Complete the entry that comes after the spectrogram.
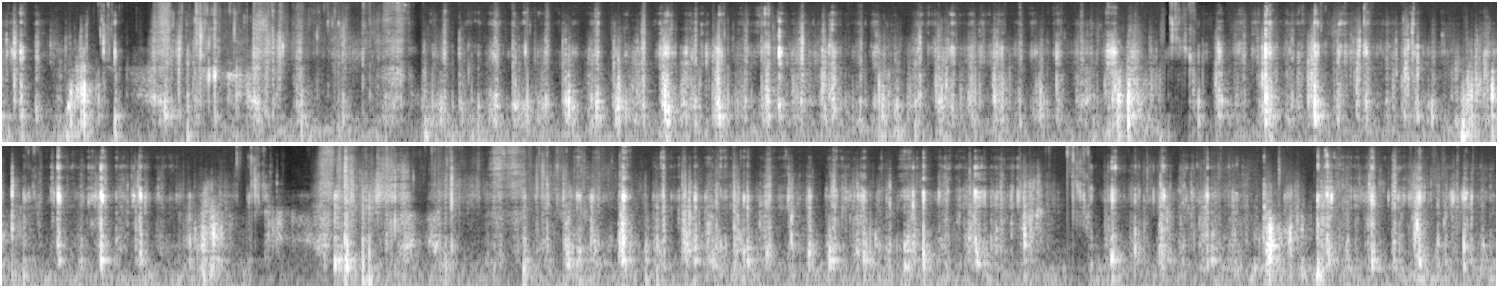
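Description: Close-miked chewing of a burger with shredded lettuce: a dense run of small crunching strokes, with fresh bites taken now and then.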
